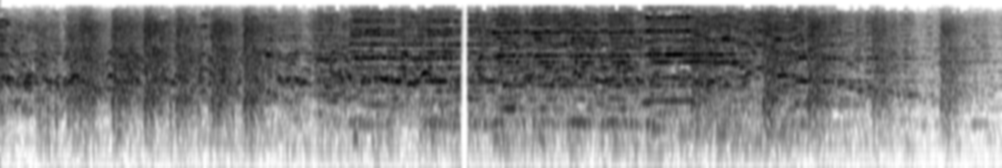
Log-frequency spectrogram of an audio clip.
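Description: Heavy gunfire rings out in rapid, overlapping volleys, loud and continuous for several seconds, shots echoing and blurring together over shouting, as a sheriff's posse and an outlaw gang exchange fire in a canyon at night.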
